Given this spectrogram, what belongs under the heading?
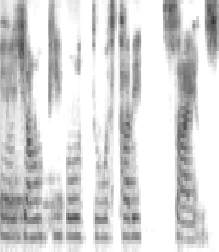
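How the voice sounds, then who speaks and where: Fairly high in pitch, a woman speaks with a Spanish accent. The sound is dry and close, with no echo. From Peru. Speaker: physics student. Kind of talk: prepared question. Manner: halting.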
